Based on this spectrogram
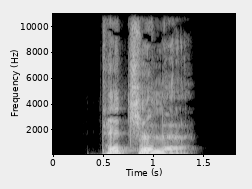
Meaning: inflection of tätscheln: 1. first-person singular present 2. first/third-person singular subjunctive I 3. singular imperative
- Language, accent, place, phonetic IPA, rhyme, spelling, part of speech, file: German, Germany, Berlin, [ˈtɛt͡ʃələ], -ɛt͡ʃələ, tätschele, verb, De-tätschele.ogg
